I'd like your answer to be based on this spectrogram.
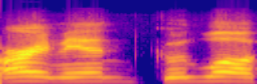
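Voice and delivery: relaxed, slightly high voice. Retelling a hockey fighter asking someone to fight: calm Georges Laraque impression. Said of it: "so calm, so calmly".

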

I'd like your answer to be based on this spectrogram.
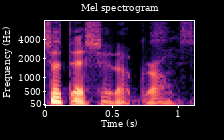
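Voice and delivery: calm, cool, relaxed, soft, dismissive tone. Showing how you have to tell someone to stop: calm delivery. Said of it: "you got to say it like that, ... you got to say it with a calmness".

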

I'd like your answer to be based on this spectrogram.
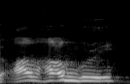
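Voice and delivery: put-on mouth-full voice. Retelling a game where Owen ate chips, imitating Owen with mouthful of chips. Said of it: "mouthful of chips".

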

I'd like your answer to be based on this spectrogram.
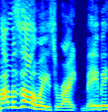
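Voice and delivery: loud, high mother voice. Answering herself about breakfast pizza: Mama's voice. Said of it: "responding to myself in Mama's voice".

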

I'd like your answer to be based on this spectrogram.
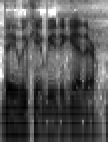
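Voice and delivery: plain

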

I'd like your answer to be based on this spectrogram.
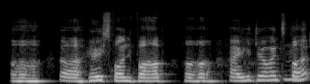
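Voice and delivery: put-on dopey cartoon character voice. Doing the voice on request for friends, Patrick Star voice. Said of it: "That's Patrick".

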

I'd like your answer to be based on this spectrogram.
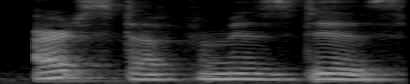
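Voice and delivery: ordinary delivery, nothing marked

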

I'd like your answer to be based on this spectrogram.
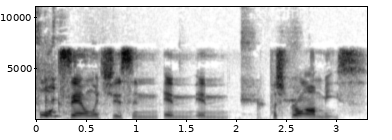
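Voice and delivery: put-on New York accent. Friends tease a woman from Long Island about her accent, New York accent. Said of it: "she doesn't have that accent like this".

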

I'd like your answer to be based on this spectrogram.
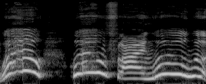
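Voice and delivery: very high, swooping, excited whooping yells. Retelling Peter doing tricks in a film: imitating Peter screaming.

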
